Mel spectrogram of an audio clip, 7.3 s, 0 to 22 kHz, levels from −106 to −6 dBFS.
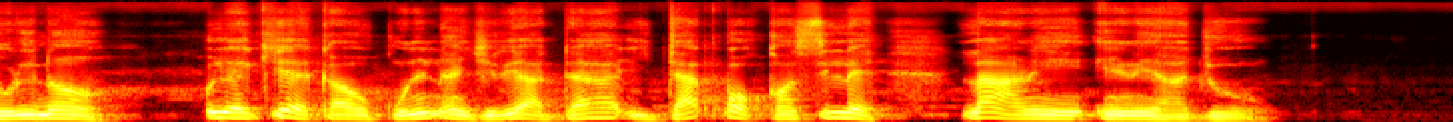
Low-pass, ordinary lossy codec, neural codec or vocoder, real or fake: none; none; autoencoder, 48 kHz, 128 numbers a frame, DAC-VAE, trained on Japanese speech; fake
